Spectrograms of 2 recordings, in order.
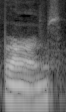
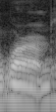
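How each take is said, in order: First: The word begins with a V sound. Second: The word begins with a W sound. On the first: This is how the name is really pronounced. The speaker calls it right. "It's actually pronounced berms" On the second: This is how an English speaker would read it. The speaker calls it wrong. "We would say worms"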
